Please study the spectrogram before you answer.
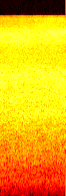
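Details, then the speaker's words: Shop compressed air system with compressor running: loud, steady high-pitched hiss with no rhythm, air escaping hard mostly at one line fitting; leaking lines to be replaced. "so you can hear all the leaks it's mostly coming from here so this one leaks a bit oh this one leaks a lot holy cow i can't even hear you over it"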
